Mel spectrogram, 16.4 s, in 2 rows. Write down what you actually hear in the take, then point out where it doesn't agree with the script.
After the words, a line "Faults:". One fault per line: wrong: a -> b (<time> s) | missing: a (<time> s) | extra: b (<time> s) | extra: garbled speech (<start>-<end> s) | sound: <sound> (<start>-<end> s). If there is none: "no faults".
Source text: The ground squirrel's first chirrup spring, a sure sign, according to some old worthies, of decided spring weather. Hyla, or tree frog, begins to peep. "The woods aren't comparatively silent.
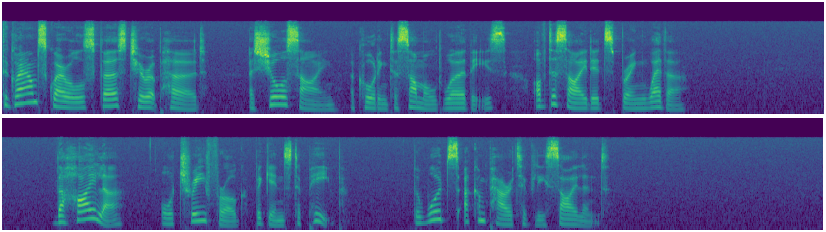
The ground squirrel's first chirrup heard, a sure sign, according to some old worthies, of decided spring weather. The hyla, or tree frog, begins to peep. "The woods are comparatively silent.
Faults:
wrong: spring -> heard (1.6 s)
extra: The (8.7 s)
wrong: aren't -> are (12.9 s)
